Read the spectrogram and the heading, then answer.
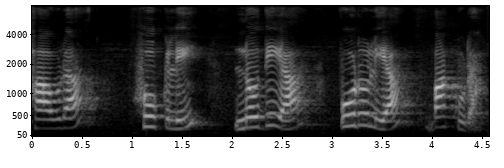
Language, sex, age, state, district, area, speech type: Bengali, female, 45-60, West Bengal, Paschim Bardhaman, urban, spontaneous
